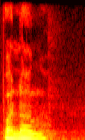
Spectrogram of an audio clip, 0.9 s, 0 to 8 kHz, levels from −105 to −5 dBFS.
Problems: none marked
